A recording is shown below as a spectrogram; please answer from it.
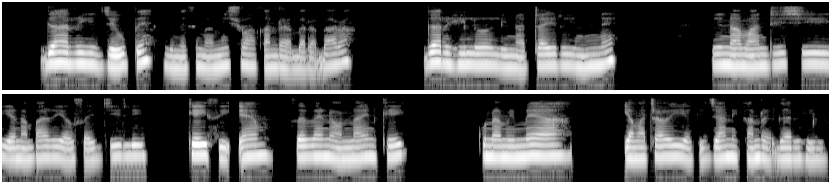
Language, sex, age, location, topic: Swahili, female, 25-35, Kisumu, finance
